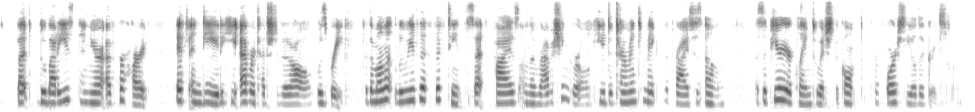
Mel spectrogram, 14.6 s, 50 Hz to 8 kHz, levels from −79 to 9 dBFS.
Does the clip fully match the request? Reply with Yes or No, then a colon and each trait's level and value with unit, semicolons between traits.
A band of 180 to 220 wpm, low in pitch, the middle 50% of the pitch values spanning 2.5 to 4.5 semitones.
No: average, 190 wpm; high, 225 Hz; average, 3.3 semitones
